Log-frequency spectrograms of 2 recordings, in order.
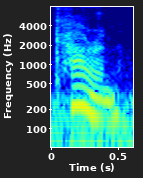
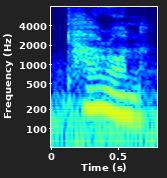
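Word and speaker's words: Charon: it's just as you described it, only your pronunciation is a little off. The name you heard wasn't Karen. It was C H. I knew it. O N. As in Karon, the fairyman of the dead.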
